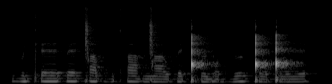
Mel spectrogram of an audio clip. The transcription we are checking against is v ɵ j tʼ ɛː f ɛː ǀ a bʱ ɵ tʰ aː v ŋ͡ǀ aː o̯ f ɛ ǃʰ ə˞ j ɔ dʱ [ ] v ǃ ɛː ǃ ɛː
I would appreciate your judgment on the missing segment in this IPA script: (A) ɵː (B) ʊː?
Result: A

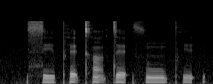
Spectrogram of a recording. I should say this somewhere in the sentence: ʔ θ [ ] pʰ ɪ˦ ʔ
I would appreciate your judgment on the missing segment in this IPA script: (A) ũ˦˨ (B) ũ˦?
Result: B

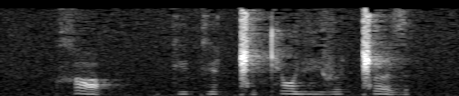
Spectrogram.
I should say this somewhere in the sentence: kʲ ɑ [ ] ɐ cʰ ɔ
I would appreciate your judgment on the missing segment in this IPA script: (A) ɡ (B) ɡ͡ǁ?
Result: B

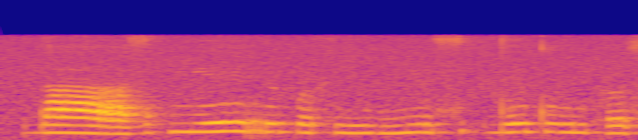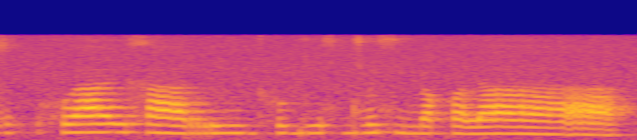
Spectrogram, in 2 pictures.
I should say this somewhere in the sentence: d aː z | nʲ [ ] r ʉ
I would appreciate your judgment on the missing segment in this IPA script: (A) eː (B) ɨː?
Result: A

